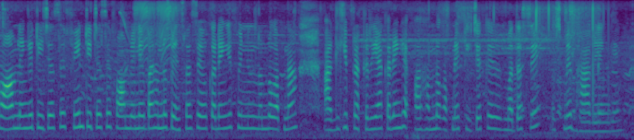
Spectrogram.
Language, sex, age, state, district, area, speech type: Hindi, female, 45-60, Uttar Pradesh, Mirzapur, rural, spontaneous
